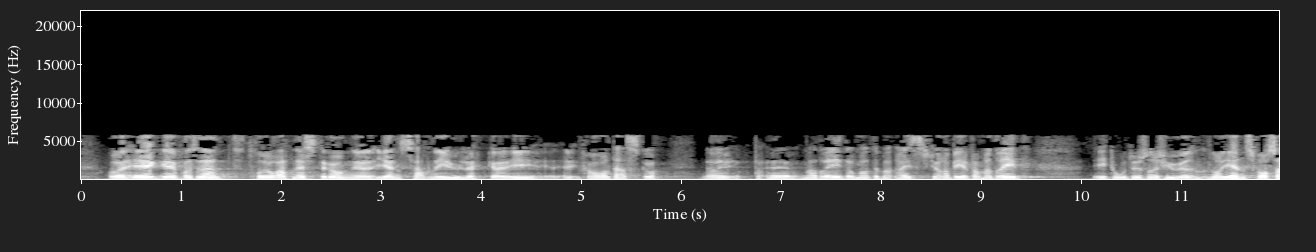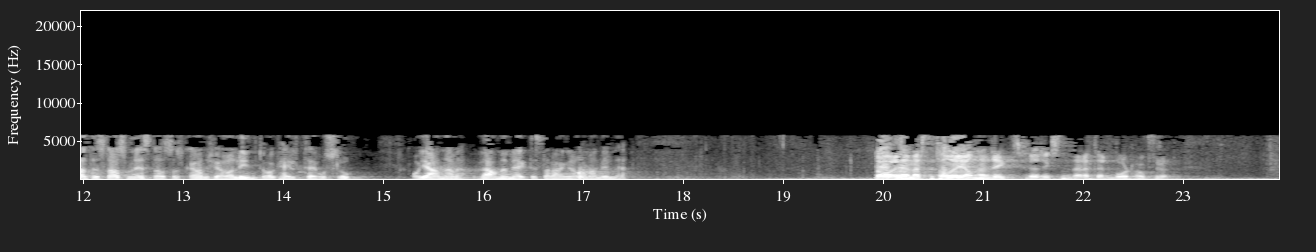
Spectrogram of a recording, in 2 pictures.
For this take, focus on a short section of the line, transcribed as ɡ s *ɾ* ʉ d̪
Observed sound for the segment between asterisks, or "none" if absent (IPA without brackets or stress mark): ɾ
